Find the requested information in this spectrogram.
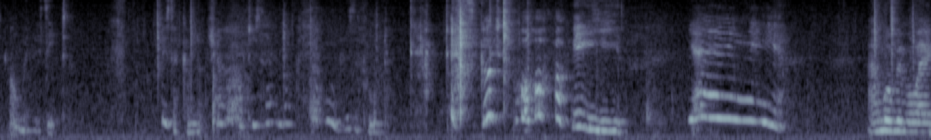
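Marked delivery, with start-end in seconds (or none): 0.1-3.8 hushed whisper. Real, not acted. Owner whispering while the dog searches, hushed. 4.5-7.8 very slow high praise then a squeal; excited praise. Real, not acted. Owner cheering her dog on, slow and high.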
